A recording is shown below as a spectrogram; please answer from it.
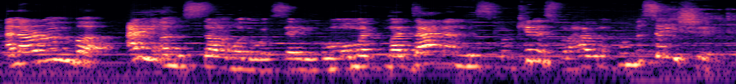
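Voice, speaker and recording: High-voiced young woman in echoey hall. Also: animated, fast talker. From Congo. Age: young adult. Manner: earnest, conversational, many fillers like "you know". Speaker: guest speaker at a school. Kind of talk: motivational talk to students. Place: school hall. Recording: echoey hall, distant mic, music behind.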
